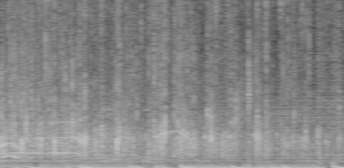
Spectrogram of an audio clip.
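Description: A live audience at an improv match applauds both teams, a dense sustained patter of clapping from a nearby crowd that carries steadily with a voice heard over it.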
